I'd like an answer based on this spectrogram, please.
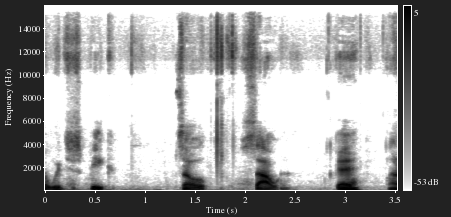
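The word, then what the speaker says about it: Samhain: It's pronounced sin, not Sam Hayne.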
